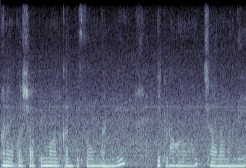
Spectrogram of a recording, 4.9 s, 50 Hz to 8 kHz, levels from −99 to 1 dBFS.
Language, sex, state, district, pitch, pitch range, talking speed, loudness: Telugu, female, Andhra Pradesh, Annamaya, 170 Hz, 165-175 Hz, 95 wpm, -18 LUFS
